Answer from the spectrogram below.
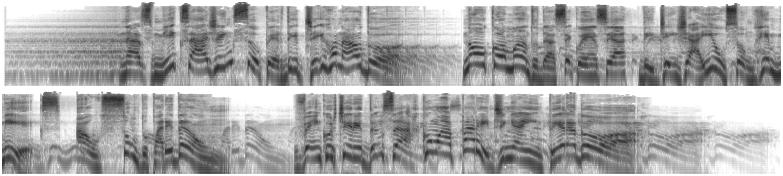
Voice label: VINHETA OFF ♀; São vinhetas sem efeitos sonoros de fundo, voz tratada, equalização e limpeza de ruídos

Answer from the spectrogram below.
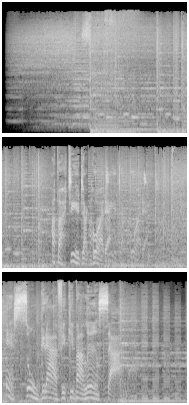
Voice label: ABERTURA DJ VOZ

